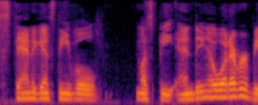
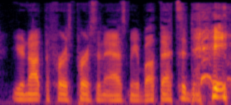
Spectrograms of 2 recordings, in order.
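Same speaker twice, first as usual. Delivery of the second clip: imitated serious tone. Retelling a comedy writer's reply at Comic-Con, imitating a serious tone. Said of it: "he kinda gets real serious".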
